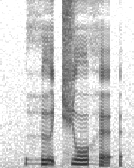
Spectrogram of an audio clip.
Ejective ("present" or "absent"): absent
